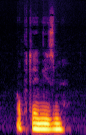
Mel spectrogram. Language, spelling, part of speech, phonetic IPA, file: Polish, optymizm, noun, [ɔpˈtɨ̃mʲism̥], LL-Q809 (pol)-optymizm.wav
